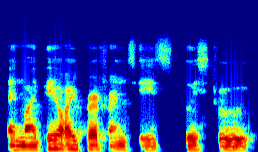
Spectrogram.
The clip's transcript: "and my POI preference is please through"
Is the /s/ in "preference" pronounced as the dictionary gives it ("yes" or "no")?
yes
